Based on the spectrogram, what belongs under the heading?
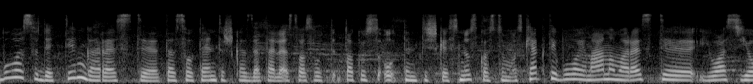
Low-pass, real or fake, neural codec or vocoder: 10.8 kHz; real; none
